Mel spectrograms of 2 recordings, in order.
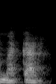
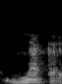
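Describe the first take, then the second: First: Nacar said as na-CAR; wrong final stress. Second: Nácar said as NÁ-car; correct penultimate stress. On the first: Teacher showing how not to say it, stress on last syllable. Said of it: "No decimos nacar". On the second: Teacher showing the right word, stress on first syllable. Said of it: "decimos nácar". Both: Shown as a demonstration.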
